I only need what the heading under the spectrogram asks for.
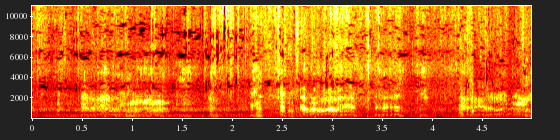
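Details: Puppies playing roughly together; mid-pitched growling and whiny vocal bursts come and go in waves, with scuffling noise throughout.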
